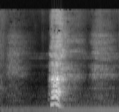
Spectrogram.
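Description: A man's short, loud voiced gasp of breath about a second in, out of breath just after a set of deadlifts.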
